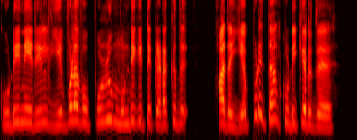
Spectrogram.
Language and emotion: Tamil, disgusted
